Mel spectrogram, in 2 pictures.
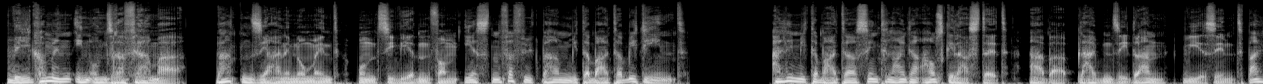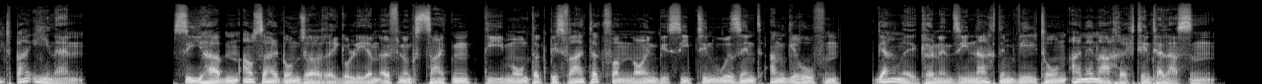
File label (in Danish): DE FORMEL MAND; Stemmebasen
